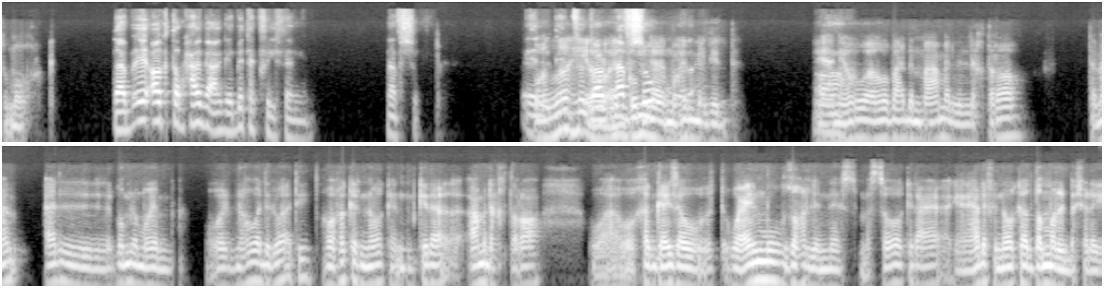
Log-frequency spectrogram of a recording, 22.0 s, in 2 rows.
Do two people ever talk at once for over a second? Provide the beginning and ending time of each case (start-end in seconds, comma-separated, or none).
5.3-7.0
